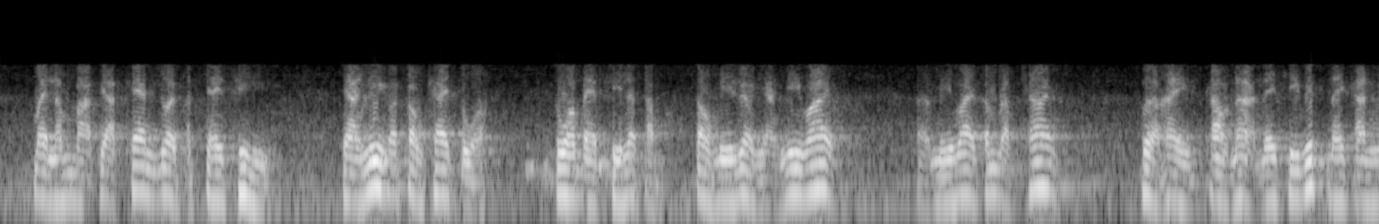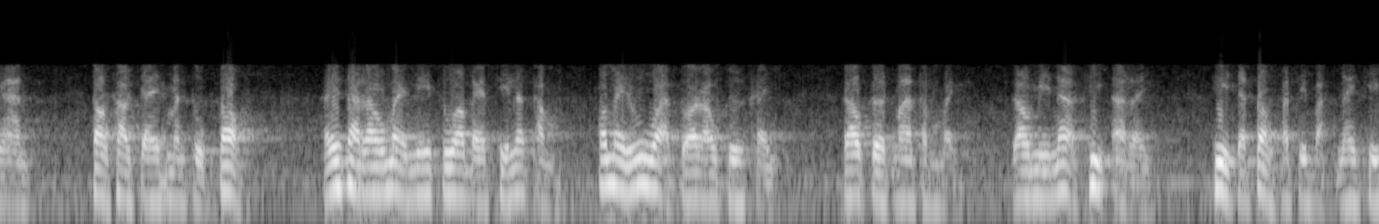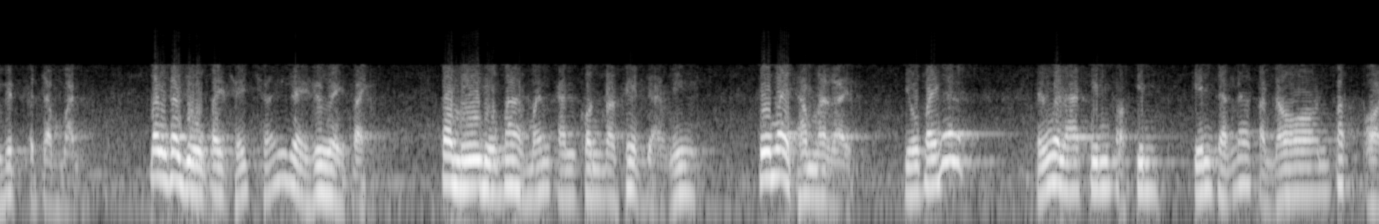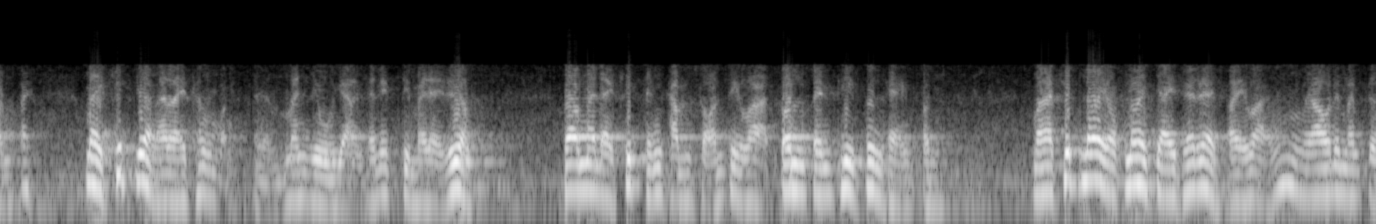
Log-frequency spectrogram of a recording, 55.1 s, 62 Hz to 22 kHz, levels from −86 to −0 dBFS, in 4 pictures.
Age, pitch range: 60-79, 115-155 Hz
